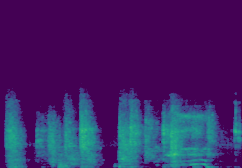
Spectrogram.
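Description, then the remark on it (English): A dog named Pluto barks five or six times in quick succession, fairly loud, with a brief whining note near the end and no talking. “He's barking for Penn State.”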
